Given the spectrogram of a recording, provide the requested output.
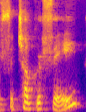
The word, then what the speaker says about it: photography: going back to say photography so in photo you've got the full o sound photo but when you change to photography then that first syllable becomes the schwa the unstressed sound photography so it's it's a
